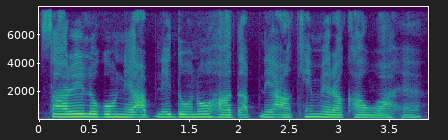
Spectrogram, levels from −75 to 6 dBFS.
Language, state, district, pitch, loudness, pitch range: Hindi, Arunachal Pradesh, Papum Pare, 180 Hz, -15 LUFS, 170-190 Hz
